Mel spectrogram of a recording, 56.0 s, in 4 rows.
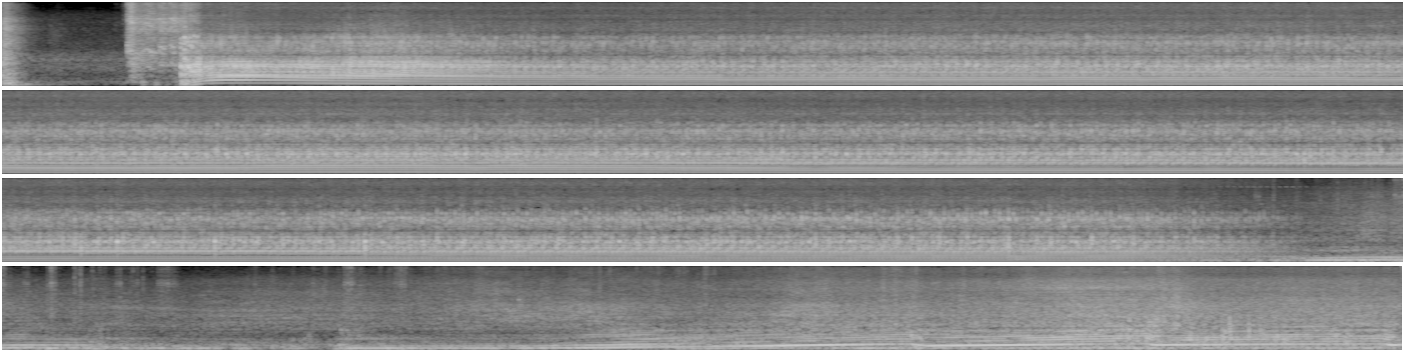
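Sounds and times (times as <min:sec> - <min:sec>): car engine revving then idling: 0:01.2 - 0:56.0.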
